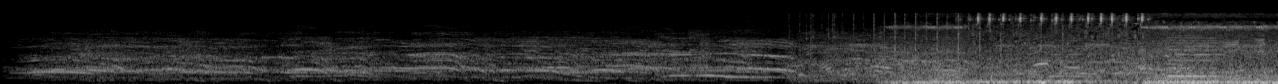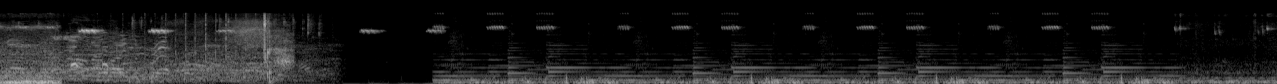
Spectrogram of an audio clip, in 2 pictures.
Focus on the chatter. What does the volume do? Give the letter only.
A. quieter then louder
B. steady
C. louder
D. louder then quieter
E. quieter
C.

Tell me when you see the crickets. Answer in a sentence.
You can hear the crickets from 8.8 to 25.5 s.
